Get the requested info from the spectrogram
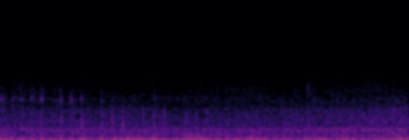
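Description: Steady hum of city road traffic with wind buffeting the microphone.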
